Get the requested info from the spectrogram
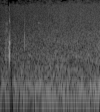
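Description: Steady outdoor background noise on a golf course: a low, even hiss with a single brief click just after the start.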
